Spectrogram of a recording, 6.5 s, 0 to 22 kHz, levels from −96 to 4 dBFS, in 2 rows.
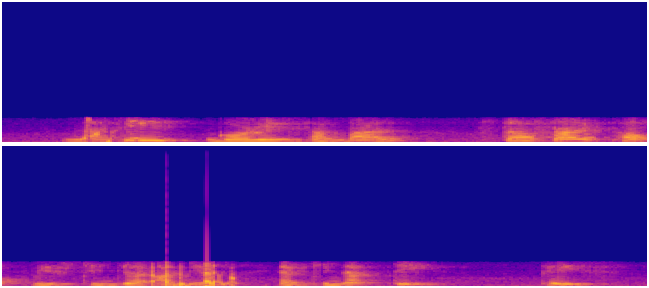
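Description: From start to finish the speech carries the GSM full-rate codec's signature. Everything above 4 kHz is missing, and the voice has a buzzy, gravelly texture from the pulse-driven vocal-tract model, consistent with a 13 kbps full-rate stream.

GSM bit errors break in from 0.36 to 0.73 s and again from 3.96 to 4.42 s. Corrupted filter, pitch and gain values reach the decoder, so frames come out spectrally bent or overdriven. The result is bursts of squawks, pops and gargling, heavier in the second stretch.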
